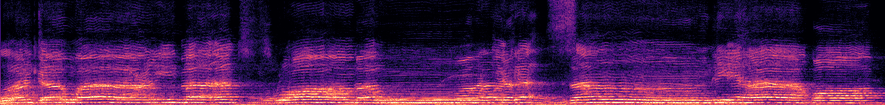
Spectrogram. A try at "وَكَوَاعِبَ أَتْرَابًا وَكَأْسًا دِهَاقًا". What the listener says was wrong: Bu şiddet sıfatı olmuyor arkadaşlar. Önce nefes tam kesilsin, sonra harfi okuyup geçelim. Etraba.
